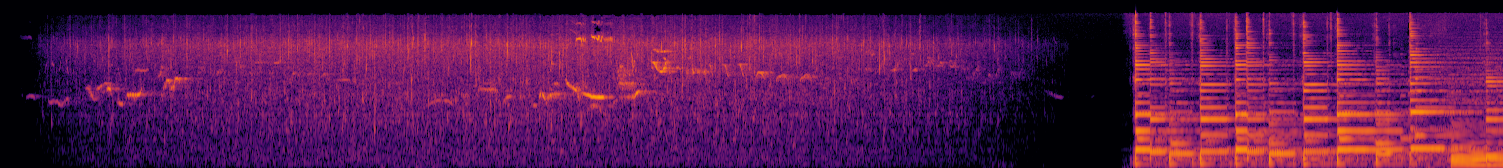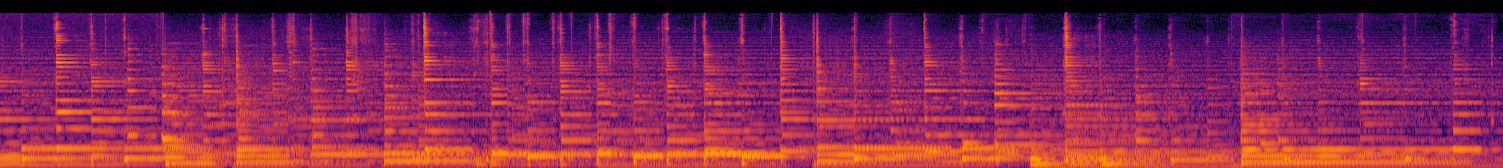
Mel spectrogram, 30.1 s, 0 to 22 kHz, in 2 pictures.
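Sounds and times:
birds chirping: 0:00.2 - 0:10.8
acoustic guitar plucked notes: 0:11.3 - 0:30.0.

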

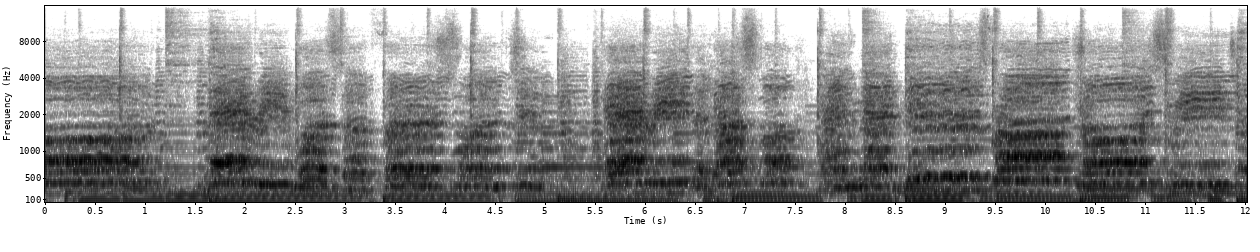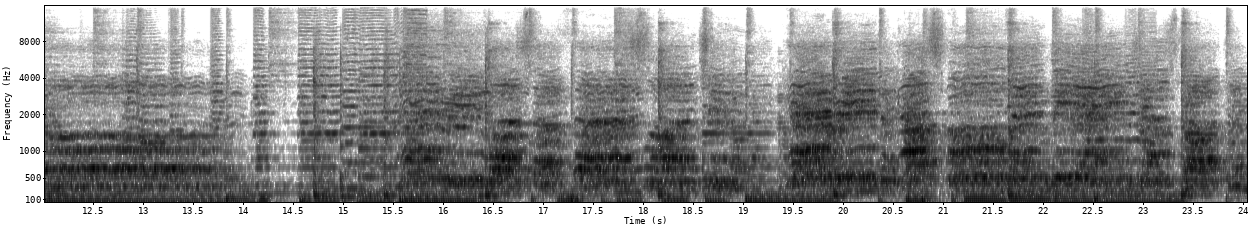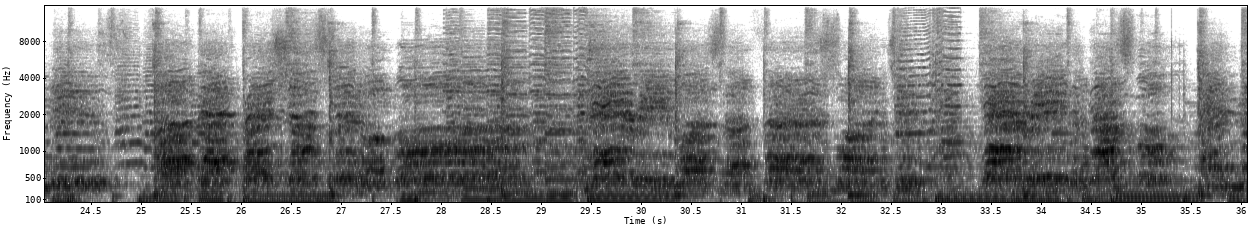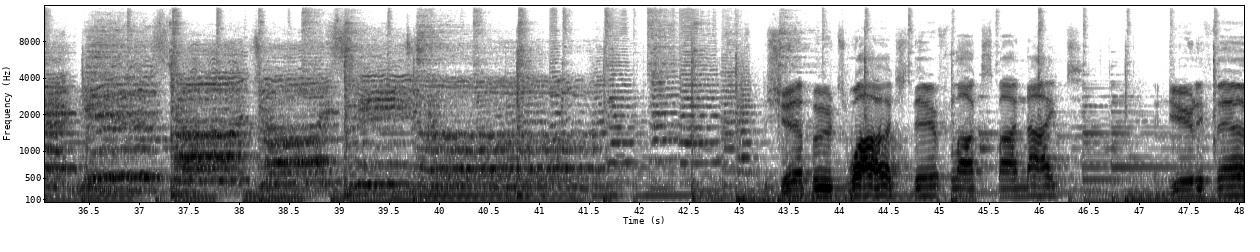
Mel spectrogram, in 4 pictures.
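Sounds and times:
church choir singing: 0:00.0 - 0:14.1, 0:15.5 - 0:41.8
instrumental accompaniment: 0:00.0 - 0:43.6.

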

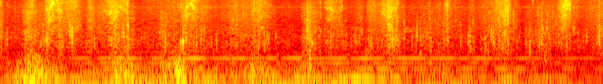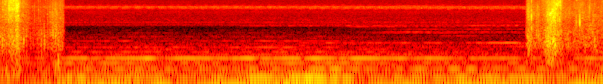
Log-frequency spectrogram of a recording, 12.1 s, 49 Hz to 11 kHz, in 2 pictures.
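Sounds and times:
footsteps walking through grass: 0:00.0 - 0:06.7, 0:11.3 - 0:12.0
low music drone: 0:00.0 - 0:12.0.

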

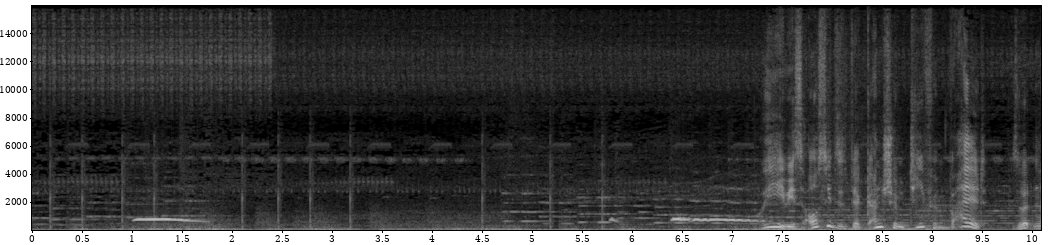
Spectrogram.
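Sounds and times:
drawn-out bird call: 0:00.0 - 0:10.0
night-time woodland ambience: 0:00.0 - 0:10.0.

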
